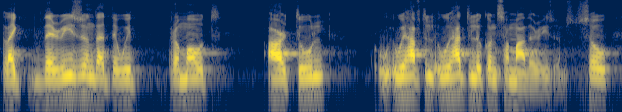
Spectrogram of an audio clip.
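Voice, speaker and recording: A man in his thirties from Greece with a strong Greek accent, giving a casual conference talk on a dark stage, with a lot of fillers and restarts. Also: medium pitch, smooth. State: jet-lagged. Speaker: conference speaker.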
